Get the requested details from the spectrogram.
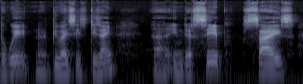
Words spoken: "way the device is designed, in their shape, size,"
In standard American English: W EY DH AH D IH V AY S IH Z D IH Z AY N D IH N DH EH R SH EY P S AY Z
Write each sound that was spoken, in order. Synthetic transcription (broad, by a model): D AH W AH D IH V AY S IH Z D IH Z AY N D IH N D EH R S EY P S AY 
